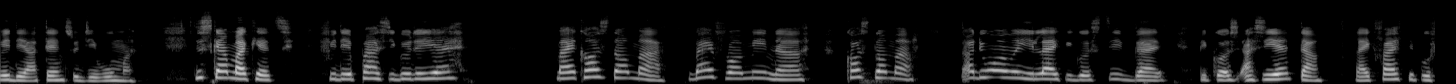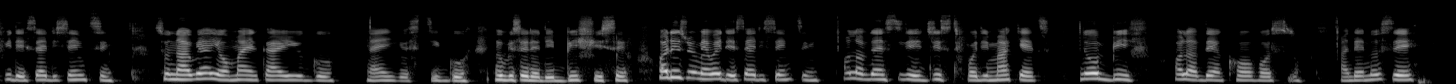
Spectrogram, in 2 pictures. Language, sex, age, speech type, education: Nigerian Pidgin, female, 60+, spontaneous, tertiary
